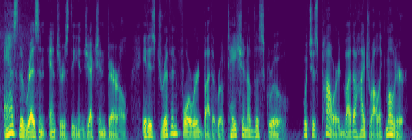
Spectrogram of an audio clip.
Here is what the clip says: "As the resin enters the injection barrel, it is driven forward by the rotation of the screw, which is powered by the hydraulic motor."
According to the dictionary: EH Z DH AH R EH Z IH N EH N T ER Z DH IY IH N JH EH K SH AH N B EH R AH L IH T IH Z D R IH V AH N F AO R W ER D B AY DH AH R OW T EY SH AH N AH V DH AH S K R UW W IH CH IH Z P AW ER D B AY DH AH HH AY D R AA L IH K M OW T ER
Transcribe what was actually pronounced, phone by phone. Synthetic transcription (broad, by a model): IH Z DH AH R EH Z IH N EH N T ER Z DH IY IH N JH EH K SH AH N B EH R L IH T IH Z D R IH V AH N F AO R W ER D B AY DH AH R OW T EY SH AH N AH V DH AH S K R UW W IH CH IH Z P AW ER D B AY DH AH HH AY D R AA L IH K M OW T ER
